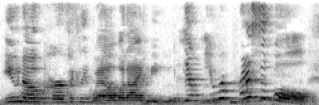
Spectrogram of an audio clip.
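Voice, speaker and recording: A woman's voice: sits high, big pitch swings, measured pace. A woman playing a spirited, strong-willed stage star and wife in a theatrical reading, effusive and coaxing. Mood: playful, delighted. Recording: echoey stage room, faint music.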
